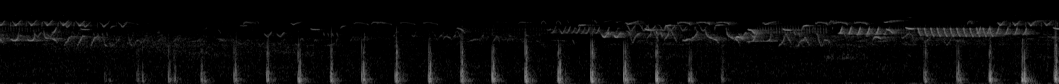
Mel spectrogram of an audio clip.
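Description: Cartoon footstep sound effects: even, sharp taps about three a second, over a background of birds chirping.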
